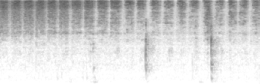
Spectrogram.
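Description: Rhythmic back-and-forth rasping of fine-grit sandpaper on a model ship hull, steady close strokes at a quick even pace with no talking.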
